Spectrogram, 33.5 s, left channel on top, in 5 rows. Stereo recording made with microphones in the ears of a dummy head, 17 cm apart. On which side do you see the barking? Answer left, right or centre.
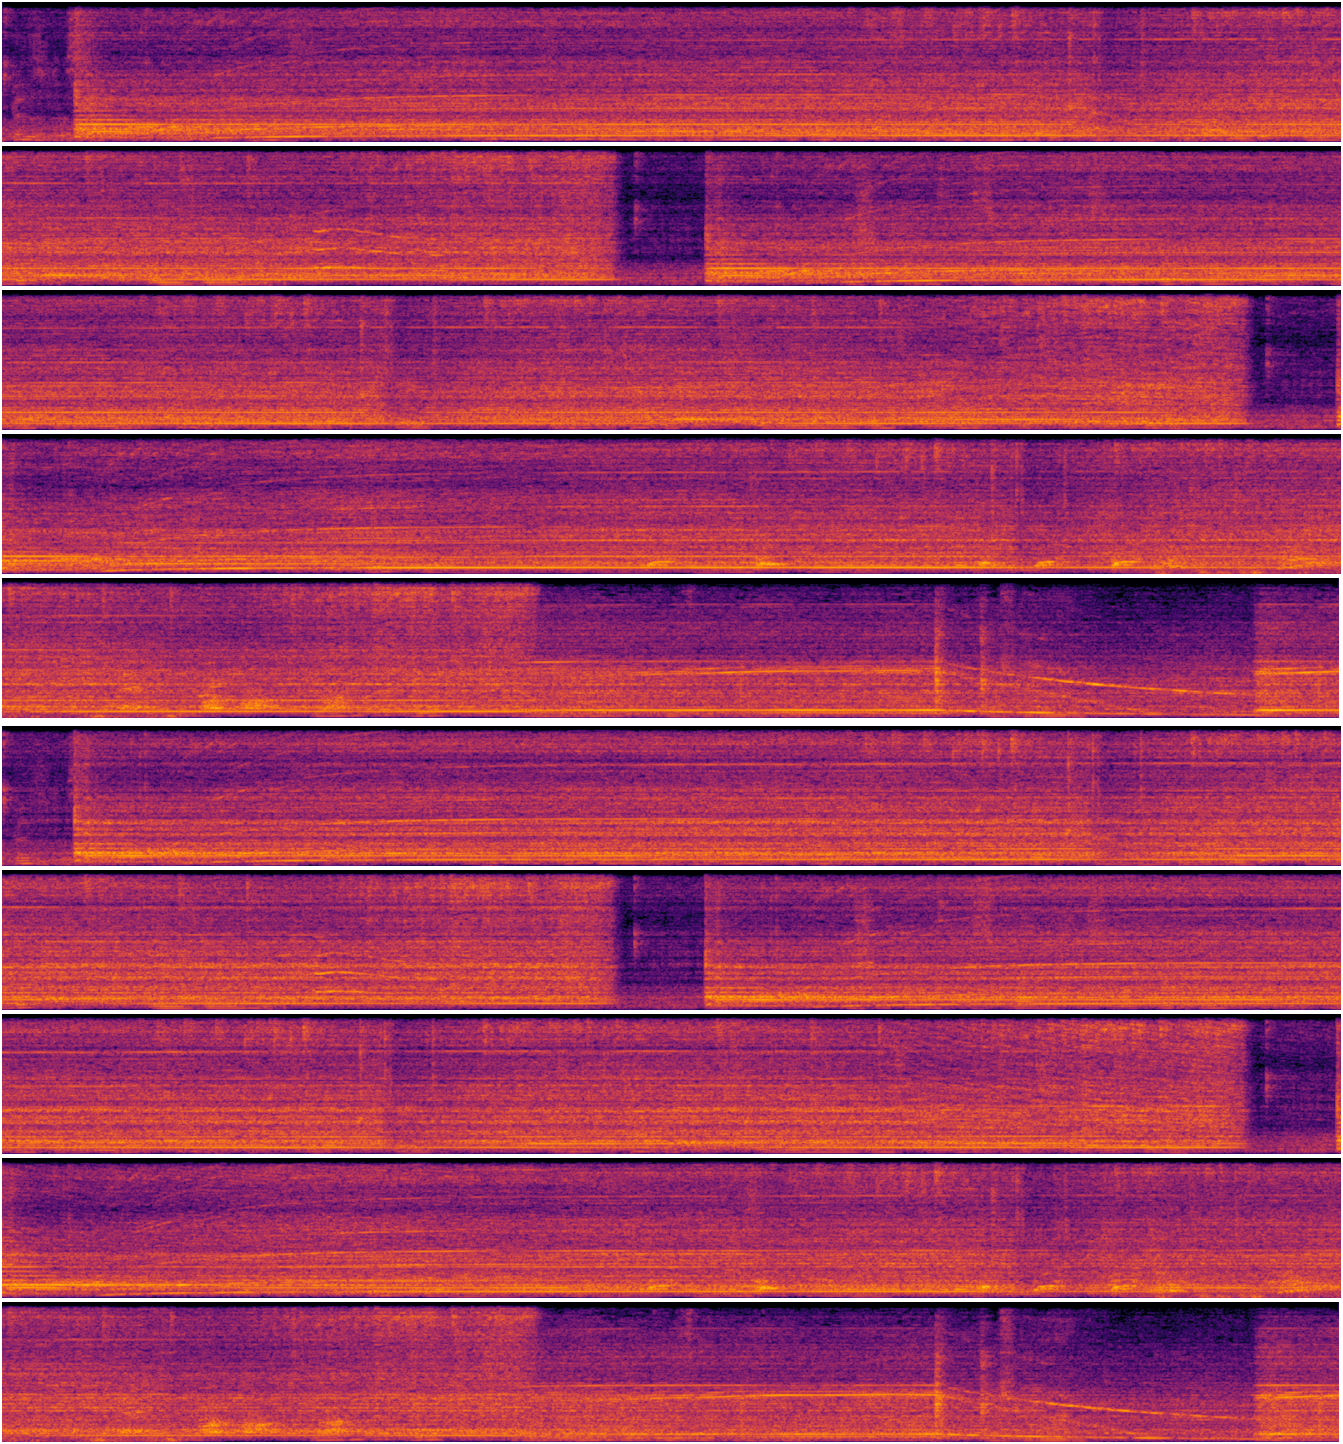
right.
